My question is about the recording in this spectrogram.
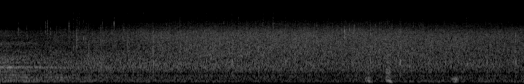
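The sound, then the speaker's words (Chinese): Soft, steady audience applause, a dense patter of many hands clapping that holds at a fairly quiet, even level throughout, with no voices. “好像鼓掌不是太响，第二个我就不讲。”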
